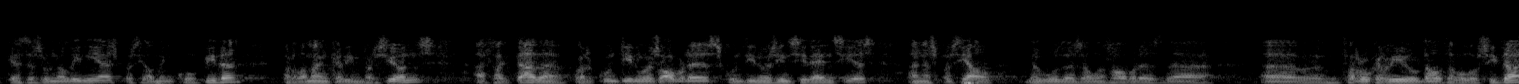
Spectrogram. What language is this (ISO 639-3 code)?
cat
